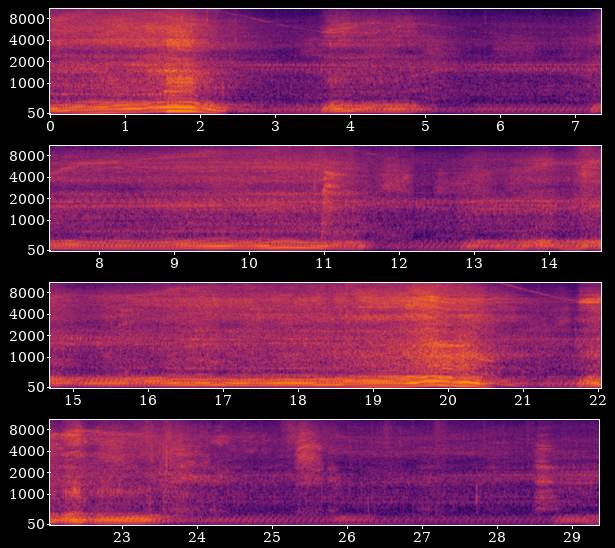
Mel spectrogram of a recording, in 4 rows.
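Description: BMW E39 530d's M57 straight-six turbodiesel revving in repeated bursts, the pitch climbing and dropping back each time, loudest about two seconds in and again near twenty seconds. This is the rear-wheel-drive car struggling for grip on a snowy, sandy hill climb.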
